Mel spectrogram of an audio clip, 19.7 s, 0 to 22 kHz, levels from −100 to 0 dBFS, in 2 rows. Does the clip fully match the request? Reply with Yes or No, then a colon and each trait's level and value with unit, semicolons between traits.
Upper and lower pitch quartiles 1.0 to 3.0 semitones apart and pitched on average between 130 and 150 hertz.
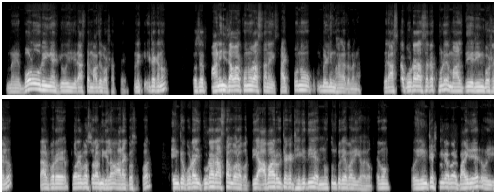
Yes: narrow, 2.6 semitones; medium, 140 Hz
